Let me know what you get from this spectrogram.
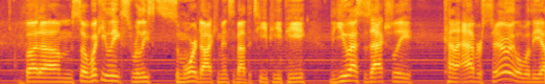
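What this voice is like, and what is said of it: Usual voice. Nothing is said of it.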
